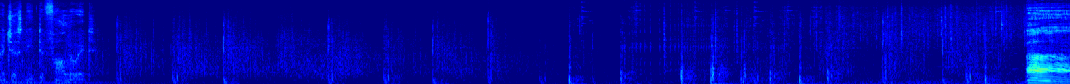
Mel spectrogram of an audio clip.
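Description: Footsteps knock on a wooden floor.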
